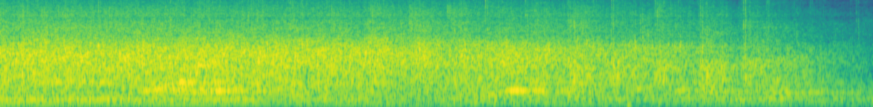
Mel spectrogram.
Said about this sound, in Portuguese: Então, se você gostou da profecia e quer trabalhar, aplauda Jesus, viu? Aplauda Jesus.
